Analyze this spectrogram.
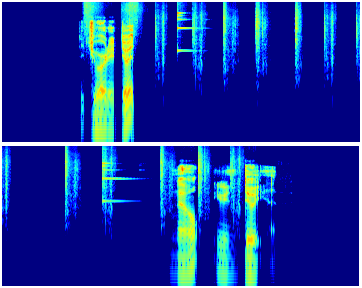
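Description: Footsteps crunch steadily on sand.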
